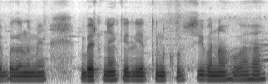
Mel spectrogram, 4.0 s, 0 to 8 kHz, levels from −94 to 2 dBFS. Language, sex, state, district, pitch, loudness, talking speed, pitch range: Hindi, male, Jharkhand, Deoghar, 100 Hz, -20 LUFS, 150 wpm, 100-110 Hz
